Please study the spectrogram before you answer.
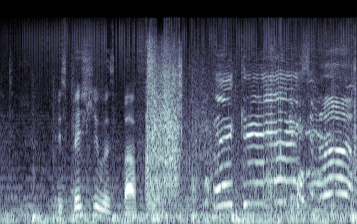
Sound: gunshot rings

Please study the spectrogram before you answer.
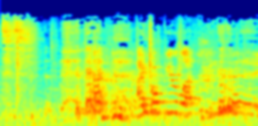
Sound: giggling

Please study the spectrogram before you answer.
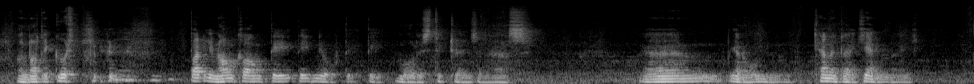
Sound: laughs

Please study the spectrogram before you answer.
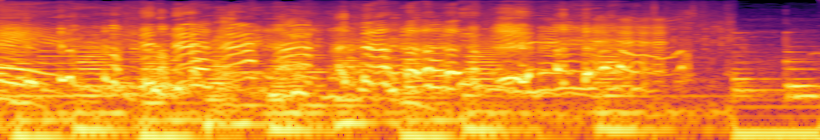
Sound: all laugh

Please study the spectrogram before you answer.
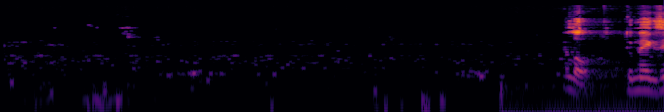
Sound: birds chirping

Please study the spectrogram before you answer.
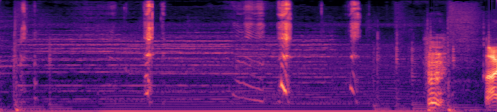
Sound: sad whimpering

